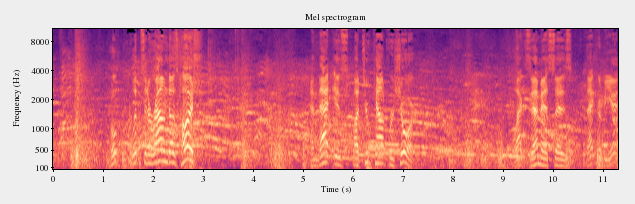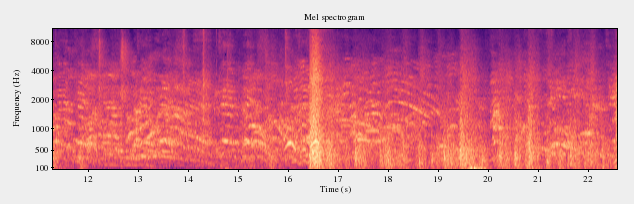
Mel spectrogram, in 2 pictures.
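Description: A crowd of men and women shouts and cheers in an echoing hall.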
